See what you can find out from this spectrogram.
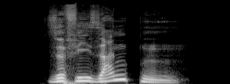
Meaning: inflection of süffisant: 1. strong genitive masculine/neuter singular 2. weak/mixed genitive/dative all-gender singular 3. strong/weak/mixed accusative masculine singular 4. strong dative plural
- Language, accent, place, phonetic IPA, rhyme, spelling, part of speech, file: German, Germany, Berlin, [zʏfiˈzantn̩], -antn̩, süffisanten, adjective, De-süffisanten.ogg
